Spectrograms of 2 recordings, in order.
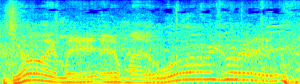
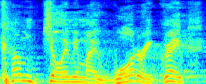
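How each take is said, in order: First: It is said with a rolling, gurgling throat. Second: It is said in a plain voice.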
